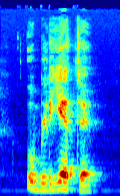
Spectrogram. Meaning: oubliette (a dungeon only accessible by a trapdoor at the top)
- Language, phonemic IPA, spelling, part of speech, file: Dutch, /ubliˈjɛtə/, oubliëtte, noun, Nl-oubliëtte.ogg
